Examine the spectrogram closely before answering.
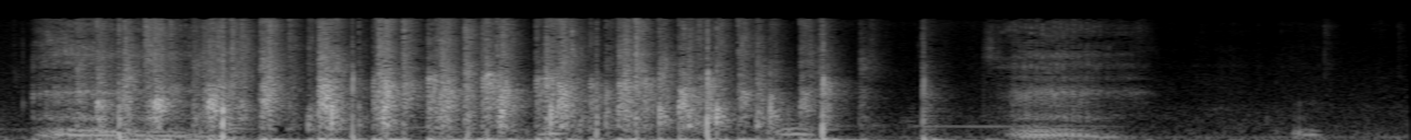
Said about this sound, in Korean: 박수.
